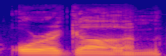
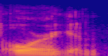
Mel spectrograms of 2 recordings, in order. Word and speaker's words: Oregon: Problem is that the suburb of Madison, they pronounce it Oregon, and the state is Oregon.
